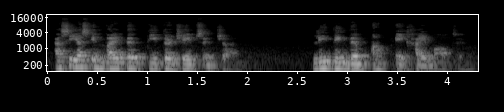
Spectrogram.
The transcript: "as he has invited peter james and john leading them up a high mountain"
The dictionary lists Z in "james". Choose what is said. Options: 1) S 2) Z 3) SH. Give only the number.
1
